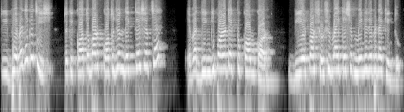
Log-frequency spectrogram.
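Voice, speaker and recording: A woman's voice: sits high, animated, fairly quick, poor audio. A woman voicing a worried, exasperated middle-aged mother in an audio story, insistent and scolding.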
